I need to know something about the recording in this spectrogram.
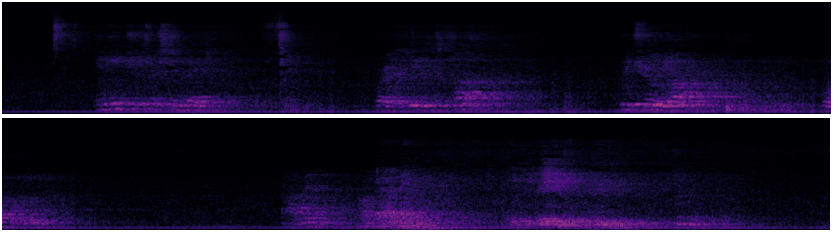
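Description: A man speaks calmly at a distance through a microphone in a large echoing hall.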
